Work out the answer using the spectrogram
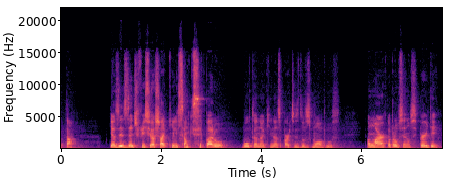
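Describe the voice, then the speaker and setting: A woman's voice: mid-range voice, darkish tone. A young woman with a Brazilian Portuguese accent, chatting casually as she walks through a screen-recorded lesson with frequent asides. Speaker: language learner sharing study tips.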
